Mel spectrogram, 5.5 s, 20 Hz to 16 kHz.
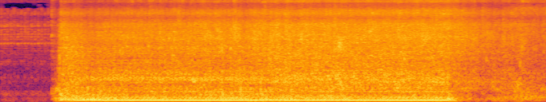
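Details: Sharp EST75MW twin-tub washing machine, final test after gearbox repair for non-spinning washer: motor starts cleanly into a smooth, even low hum for about four seconds and stops; pulsator drive now runs normally.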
